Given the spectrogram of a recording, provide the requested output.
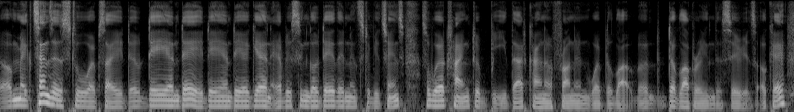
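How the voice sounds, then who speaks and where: The voice has a dark, mellow tone, ordinary pitch variation and a fairly quick pace in a very clean recording with a silent background. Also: man, very deep, low pitch for a man. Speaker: programming course instructor. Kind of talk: tutorial. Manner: halting with fillers.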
